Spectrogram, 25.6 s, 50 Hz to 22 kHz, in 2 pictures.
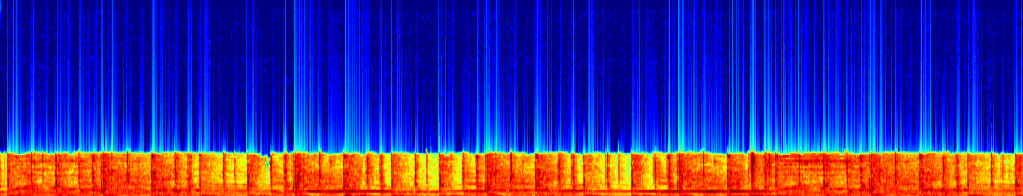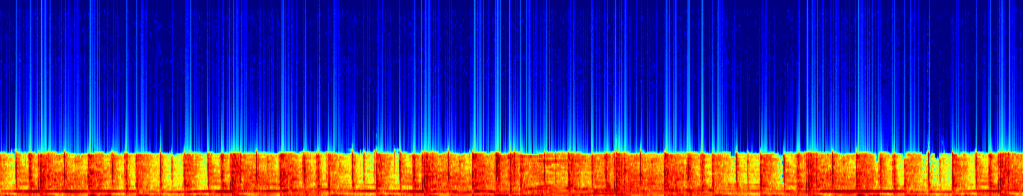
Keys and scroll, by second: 8.5 ctrl+0.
